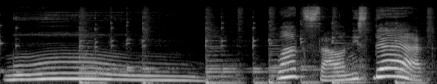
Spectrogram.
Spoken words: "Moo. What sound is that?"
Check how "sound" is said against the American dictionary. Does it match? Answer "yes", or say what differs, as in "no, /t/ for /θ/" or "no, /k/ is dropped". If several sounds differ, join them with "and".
no, /d/ is dropped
